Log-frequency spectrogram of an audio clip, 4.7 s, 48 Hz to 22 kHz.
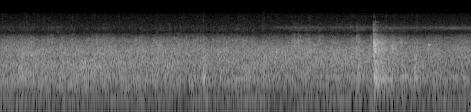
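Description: Steady running noise of a 750 mm narrow-gauge train, with a single sharp clank about three-quarters of the way through and a faint high-pitched tone over the last couple of seconds.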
